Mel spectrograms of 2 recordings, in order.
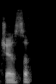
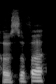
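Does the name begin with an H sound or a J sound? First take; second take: J sound; H sound. First: The name begins with a J sound. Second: The name begins with an H sound. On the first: The speaker calls it wrong. "it's not Josefa" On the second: The speaker calls it right. "J makes an H sound"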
